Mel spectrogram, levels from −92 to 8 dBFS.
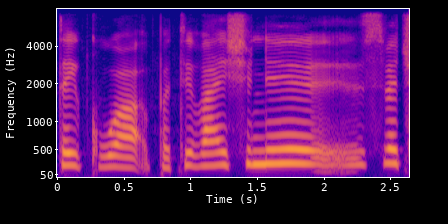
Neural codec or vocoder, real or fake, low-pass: codec, 24 kHz, 3.1 kbps, DualCodec; fake; 7.2 kHz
